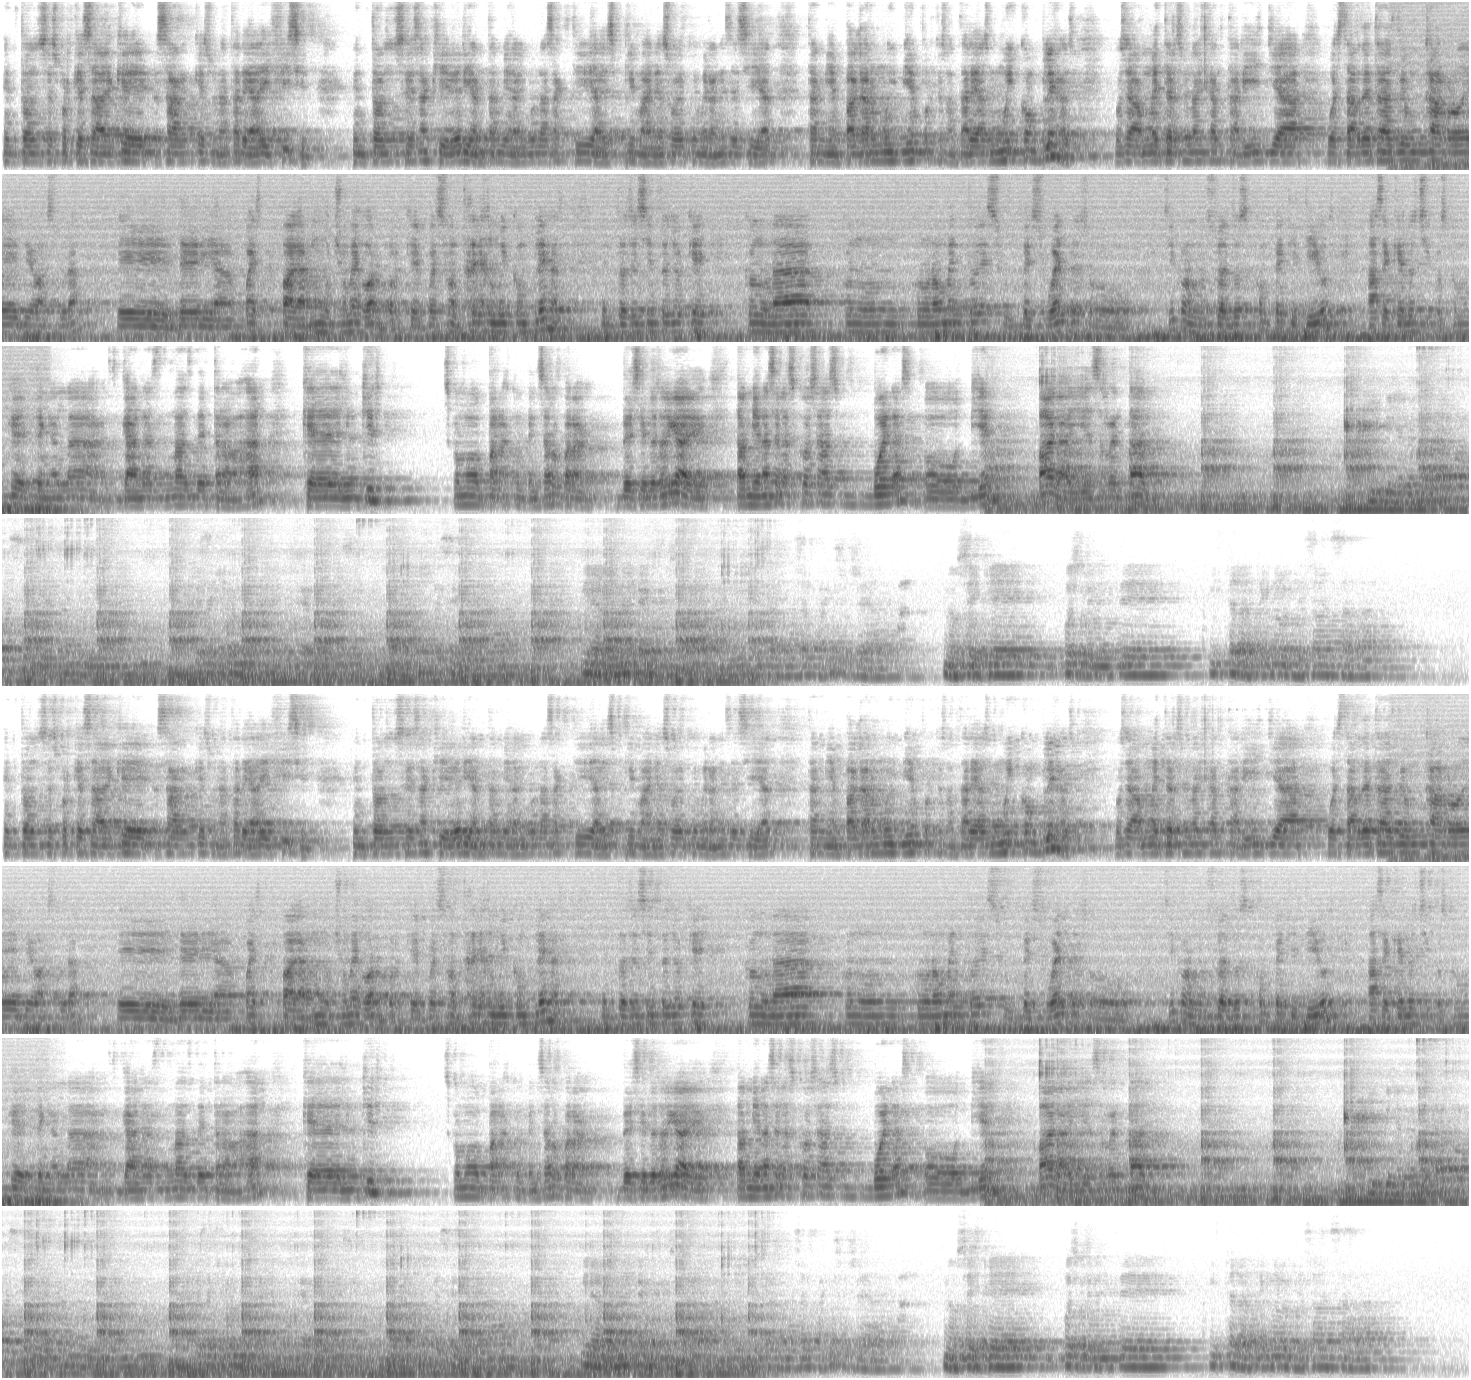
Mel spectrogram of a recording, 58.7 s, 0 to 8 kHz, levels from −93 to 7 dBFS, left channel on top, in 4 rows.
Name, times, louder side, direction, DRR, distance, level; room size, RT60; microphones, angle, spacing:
voice 1, 0.0-15.5 15.8-21.7 22.1-26.0 26.3-32.0 32.3-33.2 33.9-39.4 39.7-40.9, left 1 dB, 55° left, 3 dB, 2.5 m, -32 dB
sound 1, 13.8-29.8, equal, 25° left, 3.5 m, -36 dB
Sink (filling or washing) / Drip, 39.1-51.6, equal, 35° right, 7.9 m, -35 dB
voice 2, 43.0-45.5 45.9-49.2 49.8-52.9 53.4-55.6 56.1-57.7, equal, 15° right, -1 dB, 7.4 m, -37 dB
28.5 x 28.0 x 7.2 m, 1.2 s
head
